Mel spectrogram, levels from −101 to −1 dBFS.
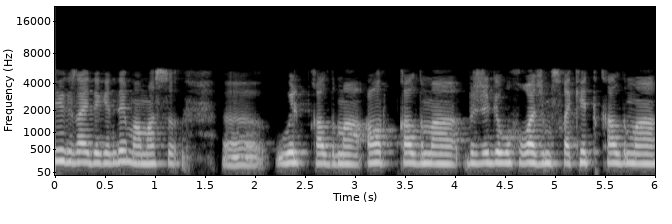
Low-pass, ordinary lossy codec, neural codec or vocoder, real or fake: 5.4 kHz; none; none; real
